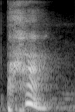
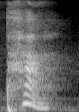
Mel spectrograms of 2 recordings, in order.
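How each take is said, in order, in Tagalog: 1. Binibitawan ang katinig nang may malakas na buga ng hangin. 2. Binibitawan ang katinig nang may malakas na buga ng hangin.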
